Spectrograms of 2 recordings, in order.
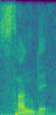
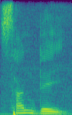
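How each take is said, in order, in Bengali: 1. শেষ স্বরটি একটি সমতল, বিশুদ্ধ 'e'। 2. শেষ স্বরটি উপরের দিকে গড়িয়ে 'ee'-তে পরিণত হয়। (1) "নট সানডে" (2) "এটা কি উচ্চারণ হবে? সানডেই"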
